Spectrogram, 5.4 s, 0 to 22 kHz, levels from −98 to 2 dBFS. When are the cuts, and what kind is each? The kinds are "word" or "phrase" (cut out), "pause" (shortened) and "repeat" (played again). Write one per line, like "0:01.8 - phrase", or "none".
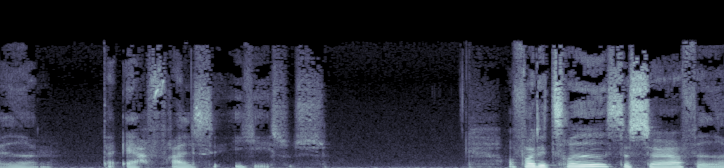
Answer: none

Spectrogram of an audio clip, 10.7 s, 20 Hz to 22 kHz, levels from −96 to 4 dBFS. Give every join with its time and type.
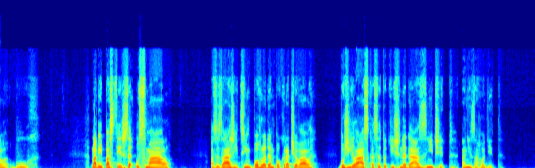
none

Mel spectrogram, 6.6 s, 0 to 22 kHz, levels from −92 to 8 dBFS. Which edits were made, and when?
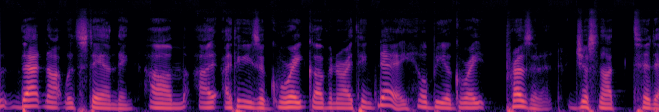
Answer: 0:01.4 - pause
0:03.8 - word
0:05.6 - pause

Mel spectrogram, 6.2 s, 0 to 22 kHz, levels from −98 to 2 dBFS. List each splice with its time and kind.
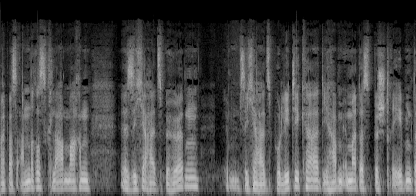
none

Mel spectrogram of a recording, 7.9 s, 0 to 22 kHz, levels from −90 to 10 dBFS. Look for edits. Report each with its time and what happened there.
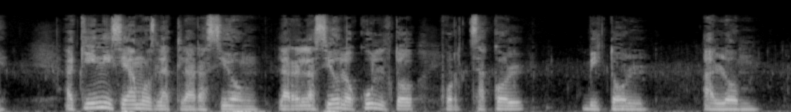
0:01.7 - phrase
0:02.7 - pause
0:03.4 - word
0:04.4 - phrase

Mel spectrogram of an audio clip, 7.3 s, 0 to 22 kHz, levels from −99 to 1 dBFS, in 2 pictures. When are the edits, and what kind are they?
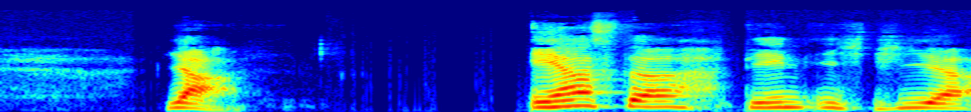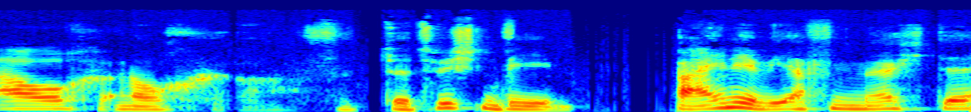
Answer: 0:02.8 - word
0:03.3 - word
0:04.1 - word
0:05.5 - word

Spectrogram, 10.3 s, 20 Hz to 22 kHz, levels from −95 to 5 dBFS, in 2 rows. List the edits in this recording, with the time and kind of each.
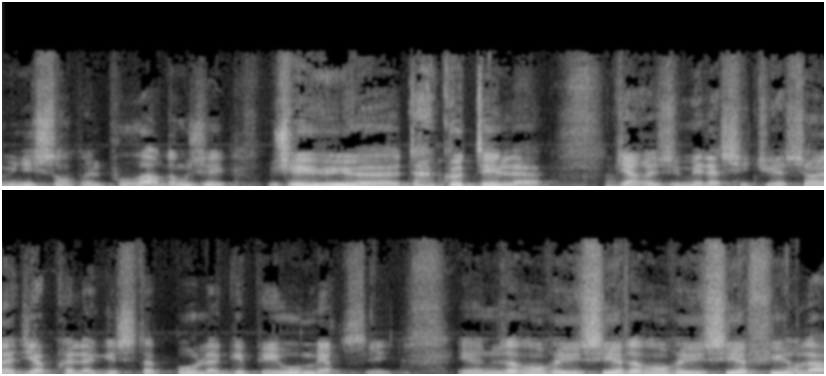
0:03.8 - phrase
0:09.0 - repeat

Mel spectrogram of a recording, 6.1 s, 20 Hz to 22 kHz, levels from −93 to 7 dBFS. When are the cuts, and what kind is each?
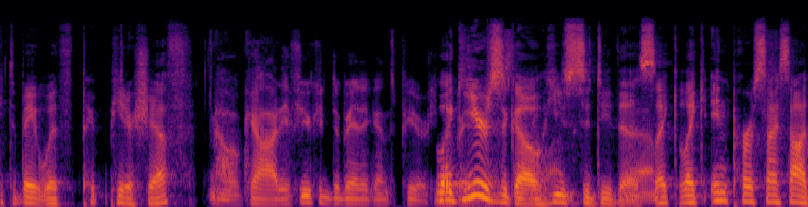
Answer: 0:01.5 - pause
0:03.2 - phrase
0:05.1 - word

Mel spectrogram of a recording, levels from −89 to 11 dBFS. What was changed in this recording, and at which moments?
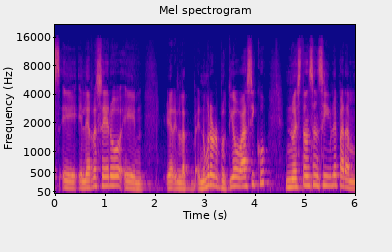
none

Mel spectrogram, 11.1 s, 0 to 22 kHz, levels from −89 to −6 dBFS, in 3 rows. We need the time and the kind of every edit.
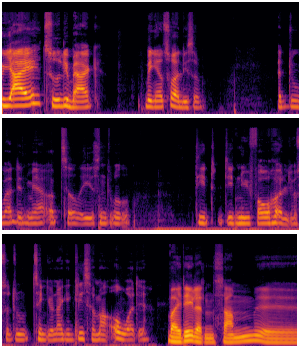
none

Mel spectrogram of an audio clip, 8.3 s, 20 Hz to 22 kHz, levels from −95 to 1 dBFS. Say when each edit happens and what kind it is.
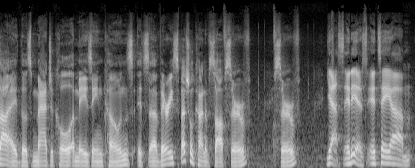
0:05.5 - repeat

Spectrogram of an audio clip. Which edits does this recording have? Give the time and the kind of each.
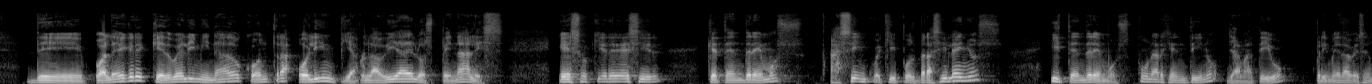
0:01.0 - word
0:03.6 - word
0:11.4 - word

